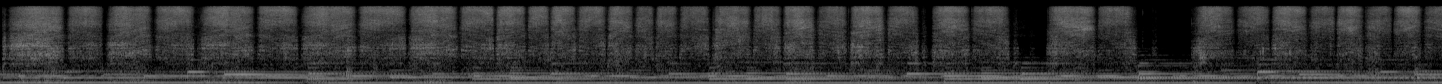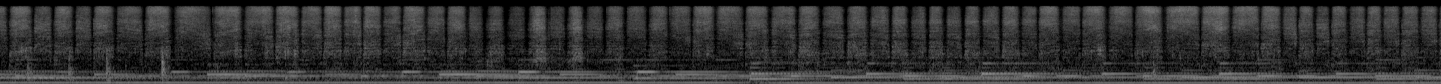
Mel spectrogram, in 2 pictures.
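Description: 150-grit sandpaper on a wooden block rubbed in rapid back-and-forth strokes along the rusty steel blade of an old Warranted Superior handsaw, scratching off rust and grime.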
